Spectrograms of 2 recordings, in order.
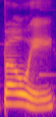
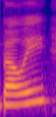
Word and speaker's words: Bowie: Well, it's spelled Bowie, like as in David Bowie. And people who are not from Maryland are always like, oh, I'm going to Bowie, Maryland. And I'm like, do you mean Bowie? But it's not spelled like that, so it confuses people.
